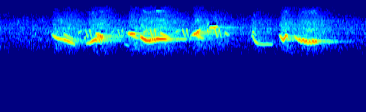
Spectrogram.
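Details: A common blackbird, a passage migrant recorded from far off on the Okinawa islands, gives a quick run of slurred, mostly falling whistles mixed with higher squeaky twitters, in two short bursts over about three seconds.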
